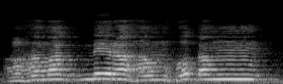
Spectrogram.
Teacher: और चौथे चरण में ह के ऊपर अनुस्वार के बाद का अक्षर है ह, और अनुस्वार के बाद जब ह आएगा तो अनुस्वार का उच्चारण होगा म।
